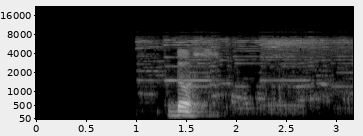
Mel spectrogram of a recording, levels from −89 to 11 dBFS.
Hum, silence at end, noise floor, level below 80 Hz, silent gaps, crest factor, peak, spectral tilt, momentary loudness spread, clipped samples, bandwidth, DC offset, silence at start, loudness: none; 0 s; -90 dBFS; -80 dBFS; none; 22 dB; -10 dBFS; -3 dB/octave; 21 LU; under 0.1%; 9.2 kHz; under 0.1%; 1 s; -29 LUFS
